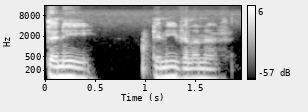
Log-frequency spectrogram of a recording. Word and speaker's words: Denis Villeneuve: Oh, by the way, it's pronounced Denis Villeneuve.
